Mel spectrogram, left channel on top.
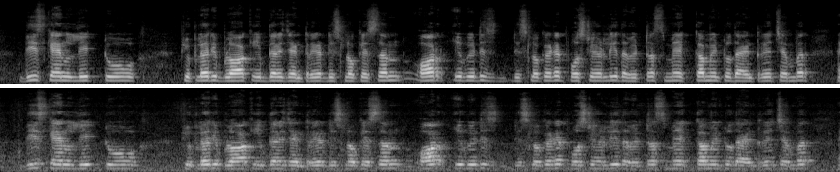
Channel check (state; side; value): normal; both; correlation 0.63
